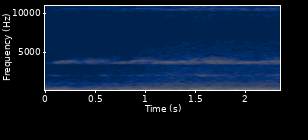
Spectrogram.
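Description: Near silence: faint room tone with a low hum and a thin high whine.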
